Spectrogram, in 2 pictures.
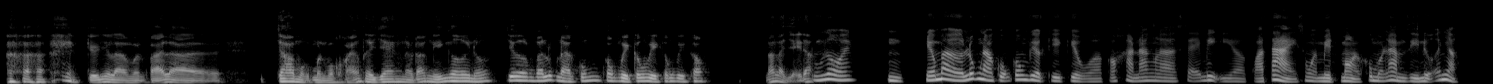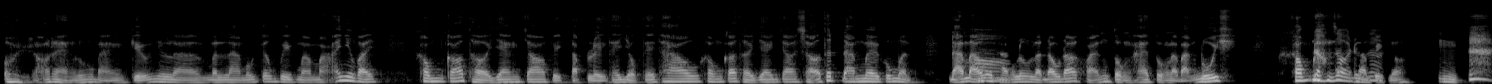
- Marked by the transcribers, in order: chuckle; tapping; chuckle; laughing while speaking: "Đúng"
- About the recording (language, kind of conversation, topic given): Vietnamese, podcast, Bạn làm thế nào để sắp xếp thời gian cho sở thích khi lịch trình bận rộn?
